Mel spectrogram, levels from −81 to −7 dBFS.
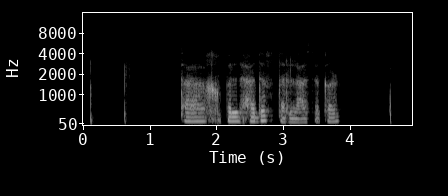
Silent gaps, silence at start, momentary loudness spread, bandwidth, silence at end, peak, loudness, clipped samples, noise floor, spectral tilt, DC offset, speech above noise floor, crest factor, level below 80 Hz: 0.72-0.77 s, 0.93-1.46 s, 2.08-2.14 s, 2.86-2.93 s, 3.56-3.61 s, 3.88-4.58 s; 0.6 s; 20 LU; 7 kHz; 0.3 s; -22 dBFS; -41 LUFS; under 0.1%; under -90 dBFS; -6.5 dB/octave; under 0.1%; over 50 dB; 22 dB; -82 dBFS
